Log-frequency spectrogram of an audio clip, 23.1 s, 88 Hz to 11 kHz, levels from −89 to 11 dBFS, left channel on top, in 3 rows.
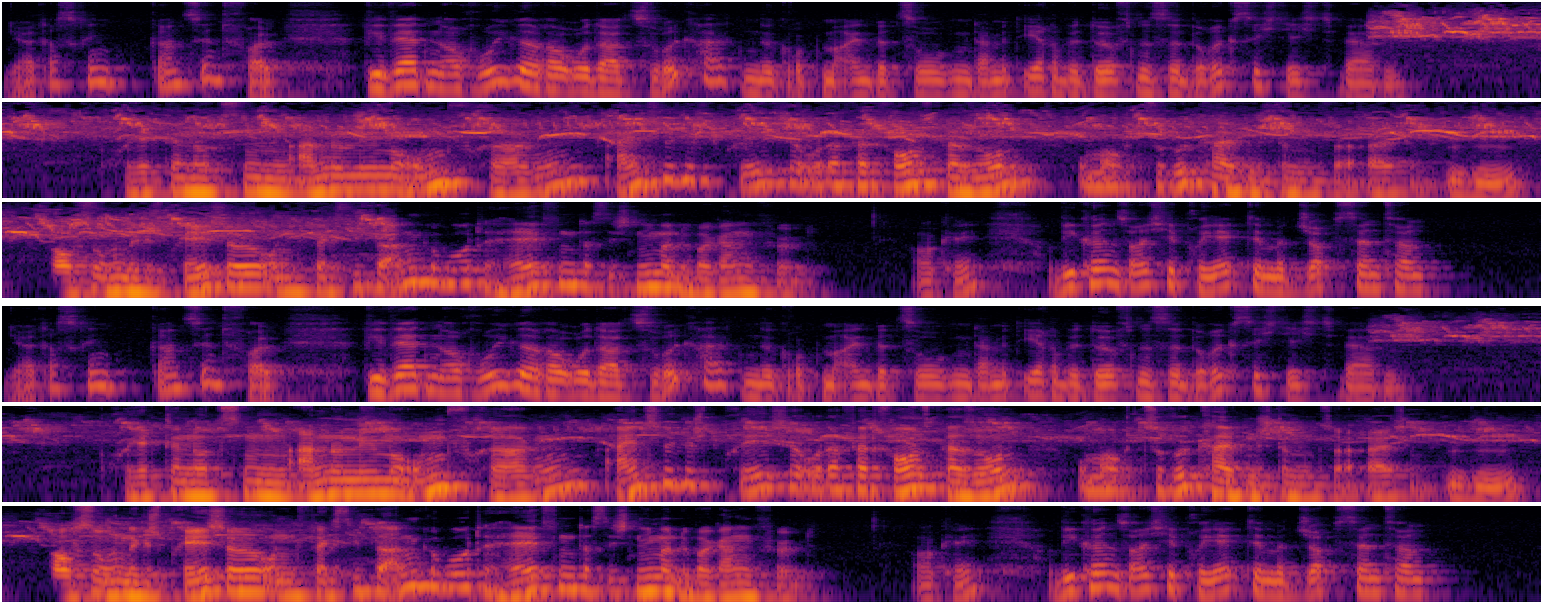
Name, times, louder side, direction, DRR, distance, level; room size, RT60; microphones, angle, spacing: voice 1, 0.0-7.0 14.9-15.3 19.9-22.5, equal, ahead, 0.5 m, -32 dB
sound 1, 6.8-17.4, left 9 dB, 55° left, 0.8 m, -31 dB
voice 2, 8.3-14.8 15.6-19.4, right 1 dB, 40° right, 2.0 m, -27 dB
10.5 x 5.8 x 6.8 m
head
